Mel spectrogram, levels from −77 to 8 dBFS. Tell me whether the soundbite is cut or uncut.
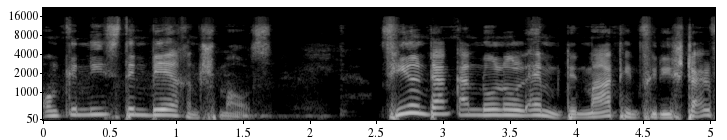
cut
